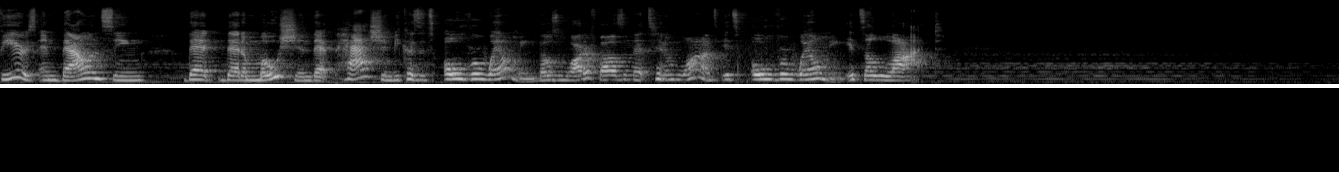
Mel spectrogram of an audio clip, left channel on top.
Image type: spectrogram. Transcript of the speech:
and balancing that emotion, that passion, because it's overwhelming. Those waterfalls in that Ten of Wands, it's overwhelming. It's a lot.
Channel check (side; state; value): right; silent; digital silence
